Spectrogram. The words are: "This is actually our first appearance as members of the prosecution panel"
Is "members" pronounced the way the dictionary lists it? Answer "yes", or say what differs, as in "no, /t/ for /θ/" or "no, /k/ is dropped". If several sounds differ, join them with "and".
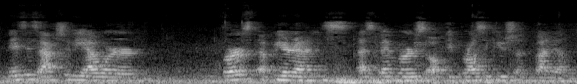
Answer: no, /s/ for /z/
